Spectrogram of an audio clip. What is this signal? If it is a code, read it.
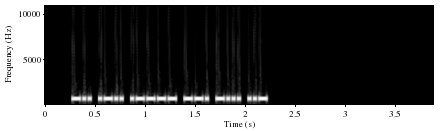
Morse code, heard as a keyed tone, about 42 wpm, 700 Hz. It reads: DL1GBU
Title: DXCC-100 Call Signs - 6 Characters - 45wpm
